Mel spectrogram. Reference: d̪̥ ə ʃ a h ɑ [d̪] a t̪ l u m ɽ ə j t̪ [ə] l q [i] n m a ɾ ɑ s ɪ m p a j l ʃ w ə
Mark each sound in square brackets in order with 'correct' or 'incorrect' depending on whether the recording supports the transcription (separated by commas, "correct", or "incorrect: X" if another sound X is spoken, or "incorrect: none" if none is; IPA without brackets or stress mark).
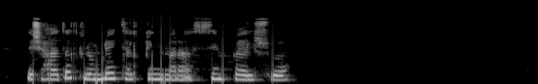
correct, incorrect: a, correct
